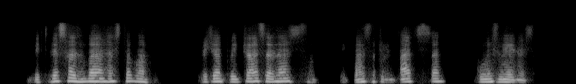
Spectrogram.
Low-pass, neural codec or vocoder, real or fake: 7.2 kHz; codec, 16 kHz, 0.5 kbps, FreqCodec, smaller model; fake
